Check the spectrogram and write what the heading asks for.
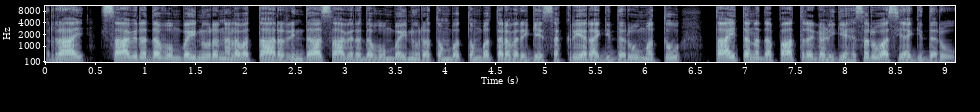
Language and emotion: Kannada, neutral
